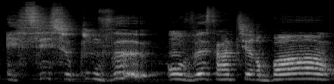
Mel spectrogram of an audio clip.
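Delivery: BON drawn out long and loud; emphatic enthusiasm. Real, not acted. Vlogger to viewers on smelling good, emphatic enthusiasm. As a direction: stretch the words slowly, landing big on BON.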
